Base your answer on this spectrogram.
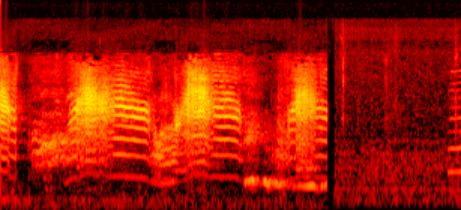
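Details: Cat from a funny meowing compilation calling three drawn-out, rising-then-falling meows, each about a second long with rich bright harmonics, followed by quiet room noise.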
